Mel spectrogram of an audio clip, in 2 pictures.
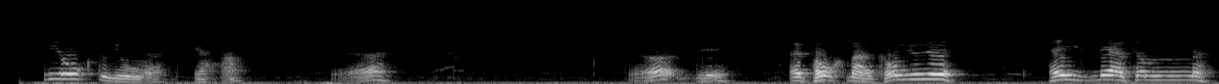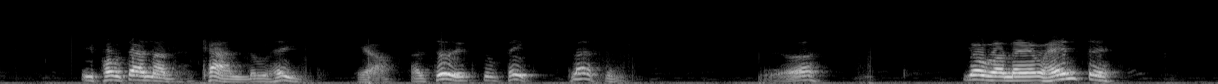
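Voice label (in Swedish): Gråmanstorp Skåne, Svenska sagor dialekter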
